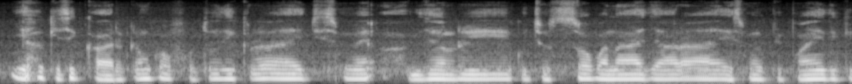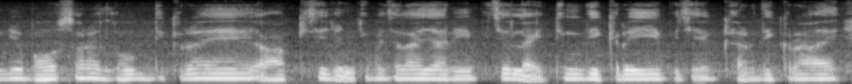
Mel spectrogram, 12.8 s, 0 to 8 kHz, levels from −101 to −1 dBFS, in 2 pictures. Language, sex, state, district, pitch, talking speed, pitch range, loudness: Hindi, male, Bihar, Gopalganj, 125 Hz, 195 wpm, 120-130 Hz, -16 LUFS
